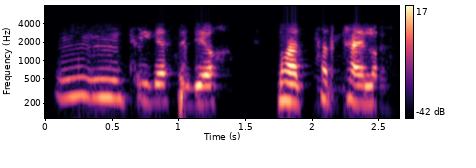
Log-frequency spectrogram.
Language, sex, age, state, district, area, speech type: Assamese, female, 18-30, Assam, Dhemaji, rural, conversation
